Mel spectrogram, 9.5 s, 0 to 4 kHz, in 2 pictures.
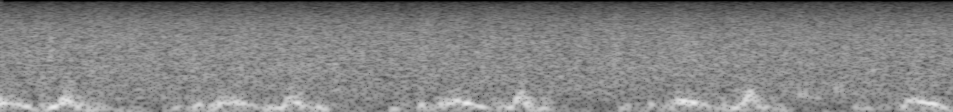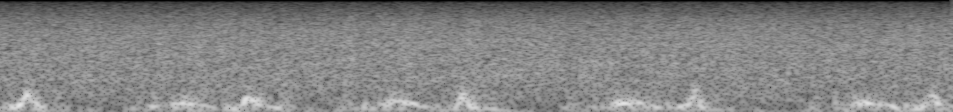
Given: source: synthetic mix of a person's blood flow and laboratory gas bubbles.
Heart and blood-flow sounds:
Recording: Doppler ultrasound of blood flow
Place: precordium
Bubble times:
3.96-4.25 s: bubbles
From the record:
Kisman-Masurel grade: 111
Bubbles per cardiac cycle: 1 to 2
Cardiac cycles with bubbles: 1 to 10%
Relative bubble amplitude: barely perceptible (0.100 to 0.250)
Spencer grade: 1 (occasional bubble signal discernible with the cardiac motion signal, with majority of cardiac periods free of bubbles)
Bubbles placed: only in the low amplitude regions of the cardiac cycle

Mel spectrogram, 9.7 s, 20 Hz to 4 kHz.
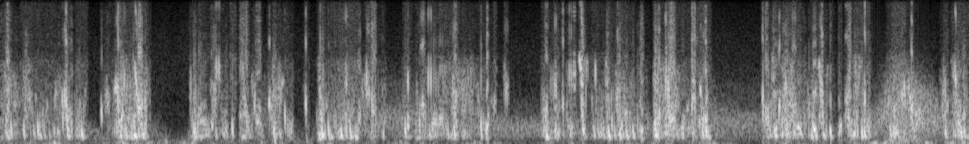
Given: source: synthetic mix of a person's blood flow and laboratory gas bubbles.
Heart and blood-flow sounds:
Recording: Doppler ultrasound of blood flow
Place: subclavian vein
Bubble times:
0.00-0.87 s: bubbles
0.99-1.50 s: bubbles
1.88-2.94 s: bubbles
3.02-3.09 s: bubbles
3.15-3.86 s: bubbles
4.02-4.98 s: bubbles
5.03-5.10 s: bubbles
5.40-6.50 s: bubbles
6.53-7.12 s: bubbles
7.60-8.34 s: bubbles
8.37-8.72 s: bubbles
8.85-9.18 s: bubbles
9.38-9.70 s: bubbles
From the record:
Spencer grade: 4 (maximum detectable bubble signal sounding continuously throughout systole and diastole of every cardiac period, and overriding the amplitude of the normal cardiac signals)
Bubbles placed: anywhere in the cardiac cycle

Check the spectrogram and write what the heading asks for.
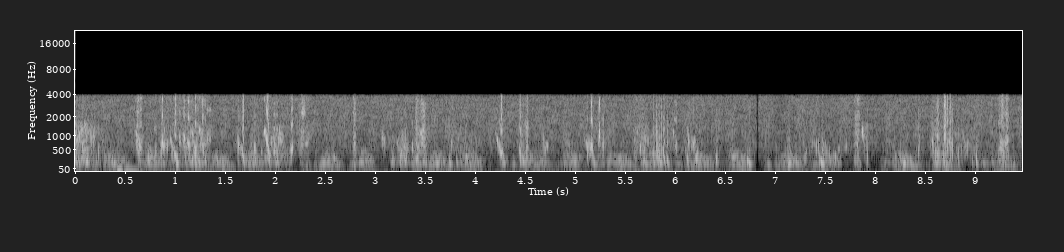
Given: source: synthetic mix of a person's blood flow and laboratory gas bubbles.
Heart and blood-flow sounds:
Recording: Doppler ultrasound of blood flow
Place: precordium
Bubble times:
0.00-0.28 s: bubbles
0.58-1.38 s: bubbles
1.58-2.36 s: bubbles
2.77-2.84 s: bubbles
3.05-3.55 s: bubbles
3.71-3.97 s: bubbles
4.19-4.34 s: bubbles
4.42-4.60 s: bubbles
4.66-4.76 s: bubbles
5.08-5.33 s: bubbles
5.56-6.05 s: bubbles
6.08-6.27 s: bubbles
6.38-6.49 s: bubbles
6.68-6.80 s: bubbles
7.11-7.19 s: bubbles
7.27-7.74 s: bubbles
7.78-7.98 s: bubbles
8.40-8.48 s: bubbles
8.54-9.07 s: bubbles
9.22-9.36 s: bubbles
From the record:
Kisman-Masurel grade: 333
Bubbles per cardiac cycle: rolling drumbeat, 9 or more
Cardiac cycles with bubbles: 50 to 99%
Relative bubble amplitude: loud (0.450 to 0.775)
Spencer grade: 3 (all of the cardiac periods contain showers or single bubble signals, but not dominating or overriding the cardiac motion signals)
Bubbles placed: only in the low amplitude regions of the cardiac cycle

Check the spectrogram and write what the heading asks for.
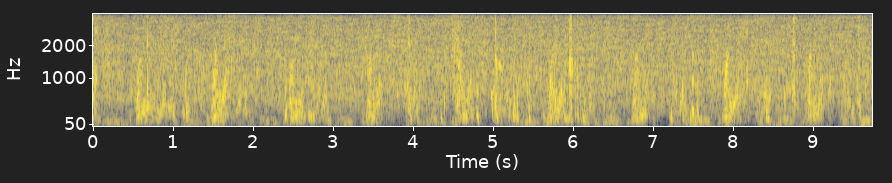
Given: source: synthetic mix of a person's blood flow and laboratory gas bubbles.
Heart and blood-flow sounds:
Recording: Doppler ultrasound of blood flow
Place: precordium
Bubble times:
0.00-0.06 s: bubbles
0.65-0.97 s: bubbles
1.10-1.38 s: bubbles
2.36-2.53 s: bubbles
2.57-2.80 s: bubbles
3.80-4.10 s: bubbles
4.29-4.43 s: bubbles
4.76-4.86 s: bubbles
4.95-5.13 s: bubbles
5.21-5.35 s: bubbles
5.38-5.51 s: bubbles
5.75-5.82 s: bubbles
5.85-6.21 s: bubbles
6.97-7.06 s: bubbles
7.19-7.29 s: bubbles
7.33-7.58 s: bubbles
8.07-8.21 s: bubbles
8.34-8.50 s: bubbles
8.62-8.83 s: bubbles
9.16-9.24 s: bubbles
9.52-9.62 s: bubbles
From the record:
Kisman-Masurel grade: 233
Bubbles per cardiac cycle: several, 3 to 8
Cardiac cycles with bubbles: 50 to 99%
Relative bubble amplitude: loud (0.450 to 0.775)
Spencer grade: 3 (all of the cardiac periods contain showers or single bubble signals, but not dominating or overriding the cardiac motion signals)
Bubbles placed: only in the low amplitude regions of the cardiac cycle

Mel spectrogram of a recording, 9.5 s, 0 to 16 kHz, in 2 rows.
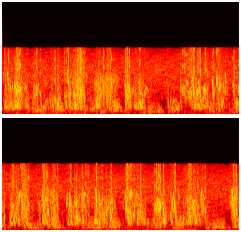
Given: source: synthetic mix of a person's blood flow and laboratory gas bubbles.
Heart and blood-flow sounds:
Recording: Doppler ultrasound of blood flow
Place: precordium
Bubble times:
0.04-0.54 s: bubbles
0.60-1.72 s: bubbles
1.80-2.36 s: bubbles
2.42-2.95 s: bubbles
3.29-3.45 s: bubbles
3.53-4.83 s: bubbles
4.88-5.33 s: bubbles
5.41-5.89 s: bubbles
5.99-6.50 s: bubbles
6.54-7.00 s: bubbles
7.12-7.65 s: bubbles
7.73-8.31 s: bubbles
8.35-8.86 s: bubbles
9.26-9.48 s: bubbles
From the record:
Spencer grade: 4 (maximum detectable bubble signal sounding continuously throughout systole and diastole of every cardiac period, and overriding the amplitude of the normal cardiac signals)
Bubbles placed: anywhere in the cardiac cycle

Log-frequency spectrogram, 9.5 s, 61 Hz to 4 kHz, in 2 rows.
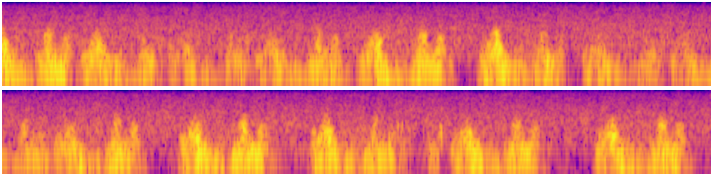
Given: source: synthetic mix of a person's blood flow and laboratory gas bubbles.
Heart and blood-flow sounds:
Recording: Doppler ultrasound of blood flow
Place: precordium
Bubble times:
7.27-7.43 s: bubbles
7.61-7.69 s: bubbles
From the record:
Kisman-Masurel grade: 112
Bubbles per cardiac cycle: 1 to 2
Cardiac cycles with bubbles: 1 to 10%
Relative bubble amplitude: moderate (0.250 to 0.450)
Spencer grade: 1 (occasional bubble signal discernible with the cardiac motion signal, with majority of cardiac periods free of bubbles)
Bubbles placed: only in the low amplitude regions of the cardiac cycle

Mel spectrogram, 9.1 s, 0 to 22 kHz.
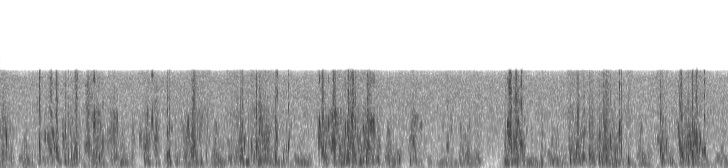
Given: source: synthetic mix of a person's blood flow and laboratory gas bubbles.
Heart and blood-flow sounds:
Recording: Doppler ultrasound of blood flow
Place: precordium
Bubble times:
0.00-0.20 s: bubbles
0.46-1.48 s: bubbles
1.64-2.02 s: bubbles
2.05-2.63 s: bubbles
2.82-3.65 s: bubbles
3.94-4.78 s: bubbles
4.96-5.04 s: bubbles
5.09-5.31 s: bubbles
5.57-5.67 s: bubbles
5.73-6.07 s: bubbles
6.28-6.83 s: bubbles
7.08-7.92 s: bubbles
8.20-8.87 s: bubbles
From the record:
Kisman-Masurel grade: 444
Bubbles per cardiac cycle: continuous sound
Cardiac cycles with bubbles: 100%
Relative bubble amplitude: maximal (0.775 to 0.999)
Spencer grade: 4 (maximum detectable bubble signal sounding continuously throughout systole and diastole of every cardiac period, and overriding the amplitude of the normal cardiac signals)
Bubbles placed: only in the low amplitude regions of the cardiac cycle

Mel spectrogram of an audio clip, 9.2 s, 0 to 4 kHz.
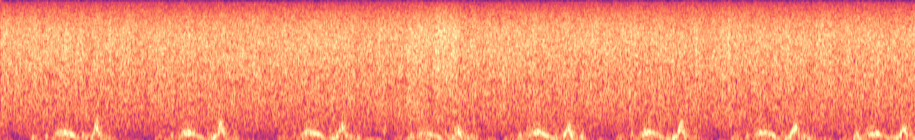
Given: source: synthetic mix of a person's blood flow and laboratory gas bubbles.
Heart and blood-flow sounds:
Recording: Doppler ultrasound of blood flow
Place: precordium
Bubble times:
3.80-3.89 s: bubbles
3.96-4.04 s: bubbles
From the record:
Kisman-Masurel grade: 112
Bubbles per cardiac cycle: 1 to 2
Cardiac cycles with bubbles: 1 to 10%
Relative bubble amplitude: moderate (0.250 to 0.450)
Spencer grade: 1 (occasional bubble signal discernible with the cardiac motion signal, with majority of cardiac periods free of bubbles)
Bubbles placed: anywhere in the cardiac cycle

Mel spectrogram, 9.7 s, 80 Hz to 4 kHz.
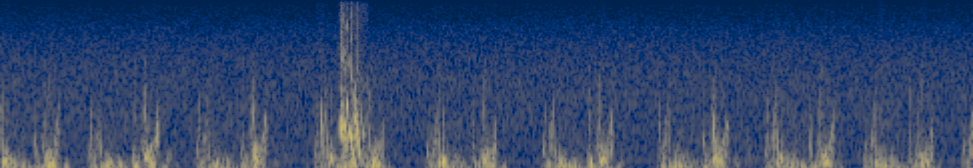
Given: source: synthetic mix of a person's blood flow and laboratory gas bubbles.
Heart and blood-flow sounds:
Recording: Doppler ultrasound of blood flow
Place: precordium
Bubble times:
3.16-3.24 s: bubbles
3.37-3.68 s: bubbles
From the record:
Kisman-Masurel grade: 213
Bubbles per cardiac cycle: several, 3 to 8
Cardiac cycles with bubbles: 1 to 10%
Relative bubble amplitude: loud (0.450 to 0.775)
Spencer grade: 1 (occasional bubble signal discernible with the cardiac motion signal, with majority of cardiac periods free of bubbles)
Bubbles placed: only in the low amplitude regions of the cardiac cycle

